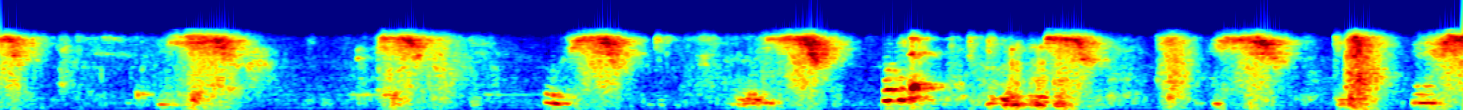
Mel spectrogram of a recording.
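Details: Dog sneezing: a fast run of about ten short, sharp, hissing sneezes with little pause between them; repeated sneezing.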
